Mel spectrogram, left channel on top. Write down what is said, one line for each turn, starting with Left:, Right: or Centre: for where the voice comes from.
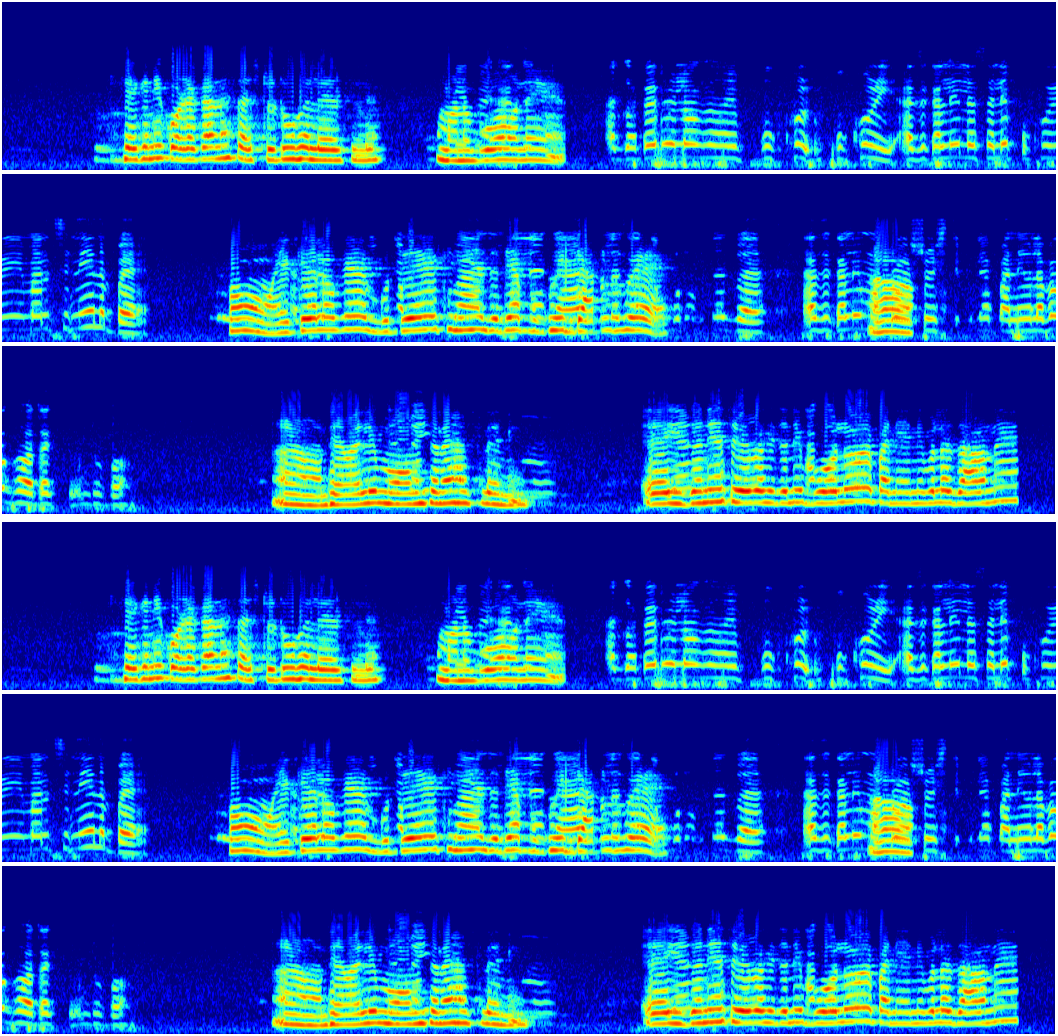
Left: সেইখিনি কৰে। সেইকাৰণে স্বাস্থ্যটোও ভালে আছিলে। মানুহবোৰৰ
Right: সেইটোৱে আজি
Left: মানে
Right: আগতে ধৰি লওক সেই পু পুখুৰী পুখুৰী আজিকালিৰ ল'ৰা ছোৱালীয়ে পুখুৰী ইমান চিনিয়ে নেপায়।
Left: অ একেলগে
Right: আগতে পুখুৰীত
Left: গোটেইখিনিয়ে
Right: কাপোৰ ধোৱা নদীলৈ
Left: যেতিয়া পুখুৰীত
Right: গা
Left: গাটো
Right: ধুবলৈ
Left: ধুৱে
Right: যোৱা কাপোৰ ধুবলৈ যোৱা। আজিকালি মটৰ
Left: অ
Right: চুইচ টিপিলে পানী ওলাব। ঘৰতে কাপোৰ ধুব।
Left: আহ ধেমালি
Right: এতিয়া
Left: মৰম
Right: বাৰিষা
Left: যেনে আছিলে নেকি?
Right: অ এতিয়া
Left: এ ইজনী
Right: হেৰি
Left: আছে
Right: নহয়
Left: এইকৌ সিজনী
Right: আগতে
Left: বলৈ পানী আনিবলৈ যাও নে!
